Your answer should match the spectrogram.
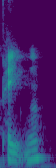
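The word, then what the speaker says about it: Payton: one i believe it's it looks like patent but it's pronounced peyton just as an fyi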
